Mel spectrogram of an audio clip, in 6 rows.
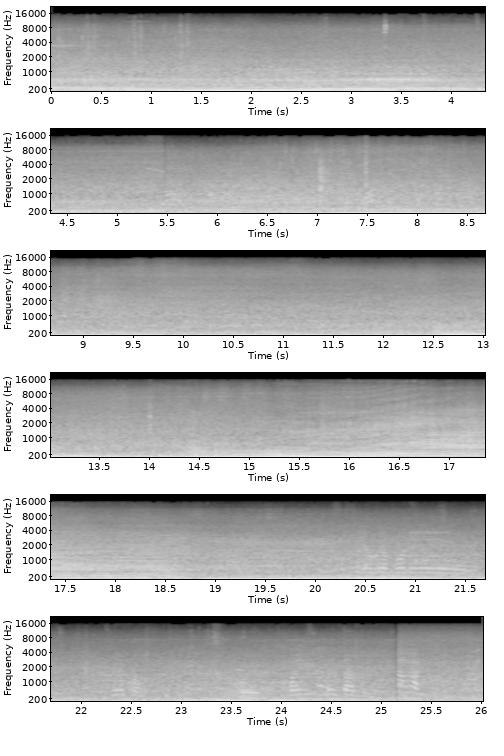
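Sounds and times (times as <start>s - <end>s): vehicle engine accelerating: 0.0s - 8.5s, 9.5s - 21.0s.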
